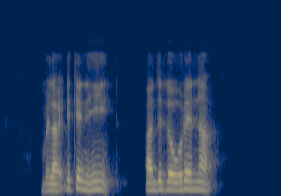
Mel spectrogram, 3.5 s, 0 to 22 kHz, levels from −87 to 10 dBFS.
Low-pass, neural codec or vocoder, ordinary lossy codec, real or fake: 7.2 kHz; codec, 16 kHz, 0.8 kbps, ZipCodec; Opus, 32 kbps; fake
